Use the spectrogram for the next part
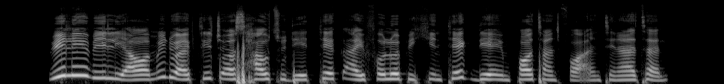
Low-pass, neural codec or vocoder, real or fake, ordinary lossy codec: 19.8 kHz; none; real; none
